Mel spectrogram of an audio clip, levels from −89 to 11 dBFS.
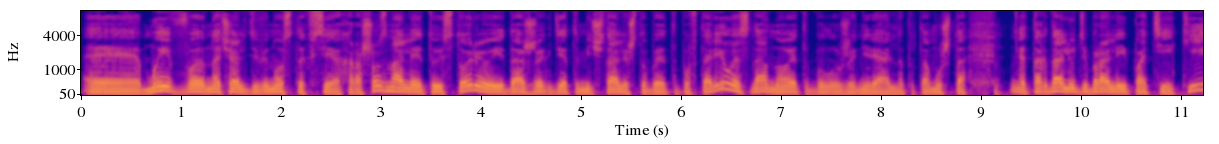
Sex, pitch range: male, 120-140 Hz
